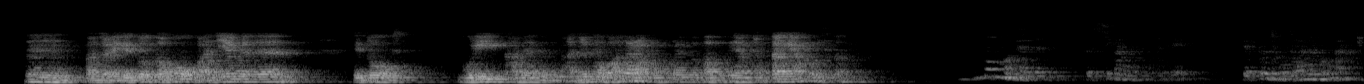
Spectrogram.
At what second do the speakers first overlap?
none

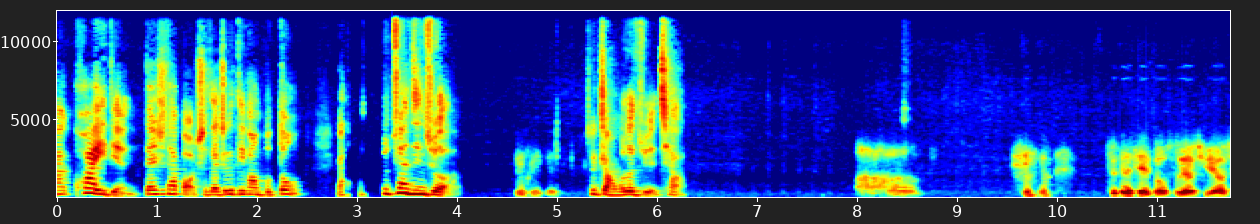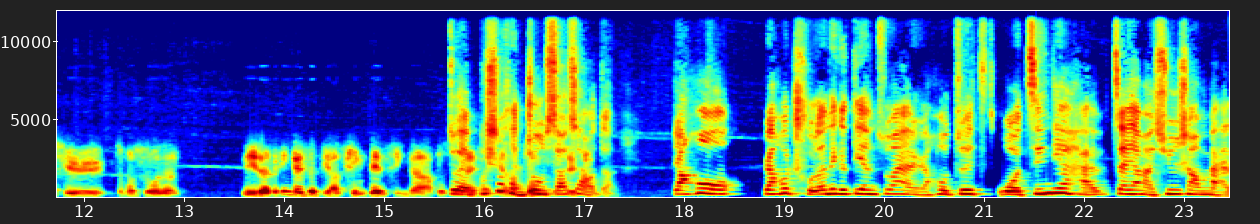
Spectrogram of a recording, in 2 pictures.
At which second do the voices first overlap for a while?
16 s

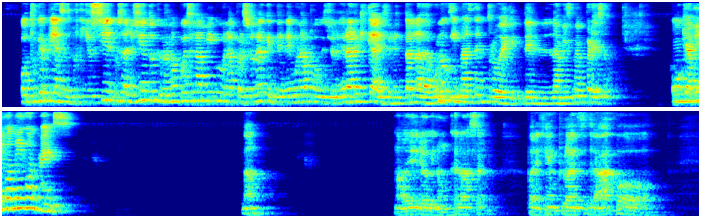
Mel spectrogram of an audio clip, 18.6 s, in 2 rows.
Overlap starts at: none

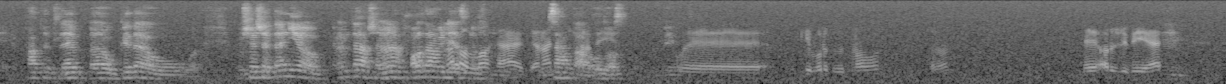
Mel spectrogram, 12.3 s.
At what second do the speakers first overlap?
4 s

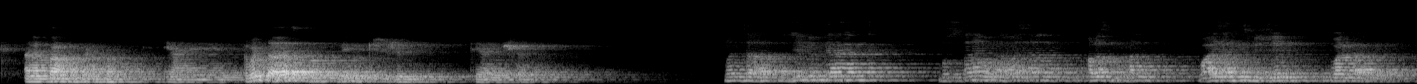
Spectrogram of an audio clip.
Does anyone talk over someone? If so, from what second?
none

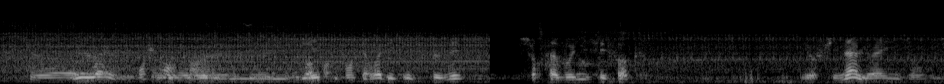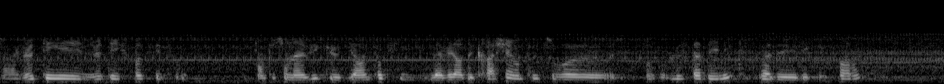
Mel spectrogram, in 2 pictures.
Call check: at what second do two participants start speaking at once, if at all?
1 s

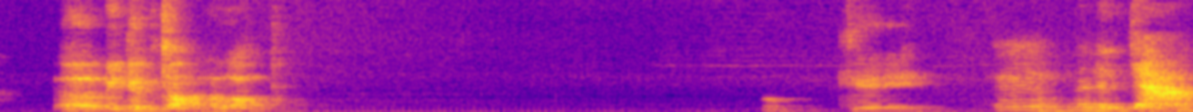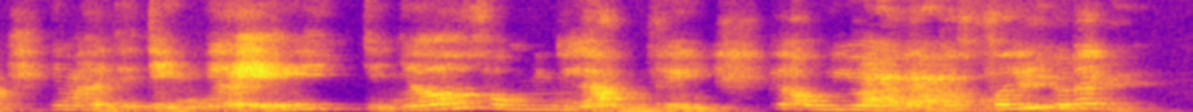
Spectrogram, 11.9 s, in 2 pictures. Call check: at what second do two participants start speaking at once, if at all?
10 s

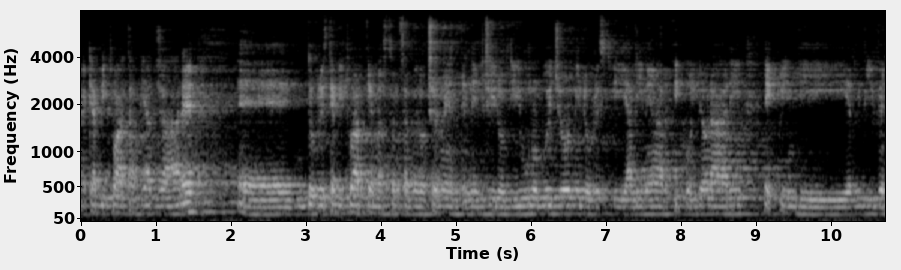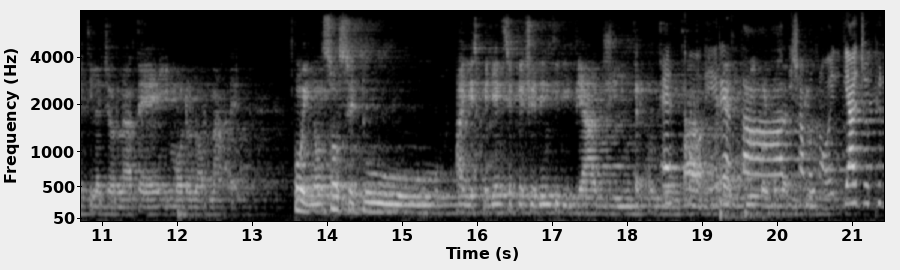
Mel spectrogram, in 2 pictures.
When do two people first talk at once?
18 s

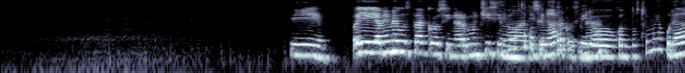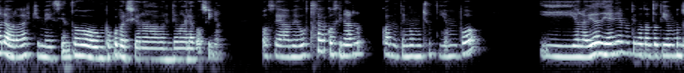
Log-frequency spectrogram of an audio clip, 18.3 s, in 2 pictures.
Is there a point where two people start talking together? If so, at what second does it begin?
7 s

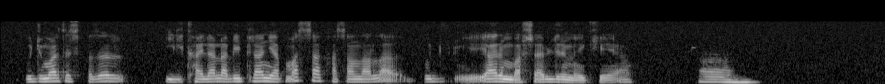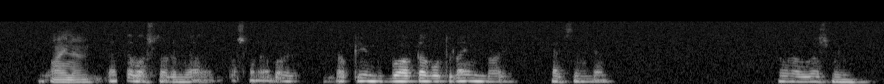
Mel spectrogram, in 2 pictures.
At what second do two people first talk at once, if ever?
none

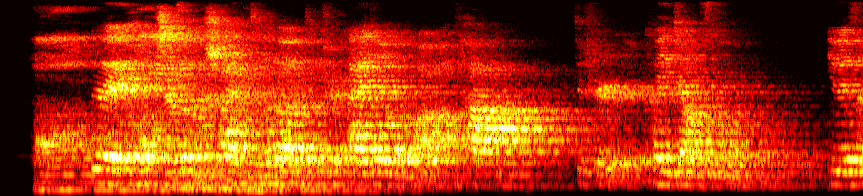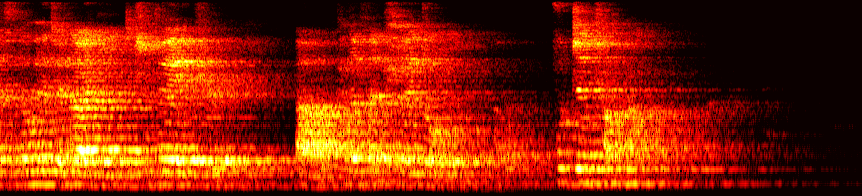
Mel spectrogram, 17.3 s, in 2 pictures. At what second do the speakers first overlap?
1 s

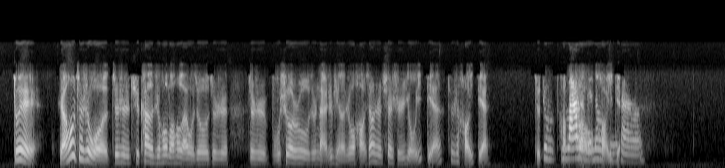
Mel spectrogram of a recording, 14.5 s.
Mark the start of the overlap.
11 s

